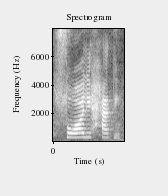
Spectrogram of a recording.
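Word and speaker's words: الصالحات: সলিহাতি তাহলে সম্পূর্ণ আয়াতটা যদি দেখি ইল্লাল্লাুহাতি এখানে যেন সদ উচ্চারণটা একটু খেয়াল করে করবেন মোটা করে উচ্চারিত হবে সহাতি সহাতি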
